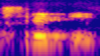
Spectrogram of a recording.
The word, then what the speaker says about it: স্মৃতি: আমরা কি উচ্চারণ করি স্মৃতি তবে একটা কথা আছে স্মৃতি হ্যাঁ এখানে ম ফলা লিখছি কিন্তু উচ্চারণ করছি না তবে একটা জিনিস হলো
